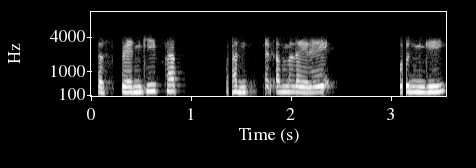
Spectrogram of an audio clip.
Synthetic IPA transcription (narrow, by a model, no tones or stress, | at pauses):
sɐspenɡipʰap̚ | bʱɐnetɐmɐlɐjɾe | unɡi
